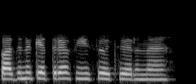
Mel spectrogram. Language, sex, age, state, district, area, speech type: Malayalam, female, 18-30, Kerala, Wayanad, rural, conversation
